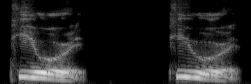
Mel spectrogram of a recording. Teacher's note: La letra R no suena como tal, como solo la R, sino que suena con un schwa entre medio.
